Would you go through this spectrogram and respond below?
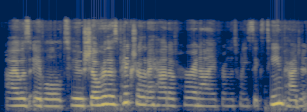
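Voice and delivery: normal talking voice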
